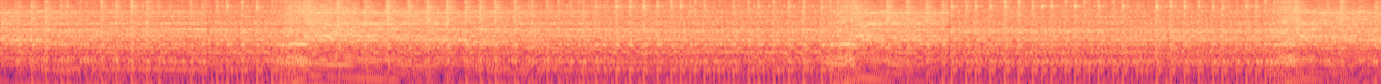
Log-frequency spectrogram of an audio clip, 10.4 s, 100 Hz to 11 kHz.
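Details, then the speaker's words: 2003 Yamaha Blaster two-stroke on its first start after a full engine rebuild with new aftermarket parts. Crisp, rapid popping at a steady idle with brief throttle blips and no rattle: healthy, tight idle. "all right she fired right up she sounds good she sounds nice and tight she idles right away everything checks out to be good"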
